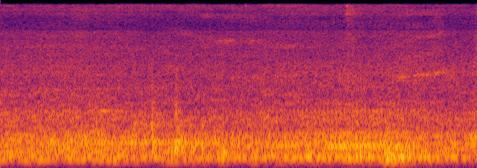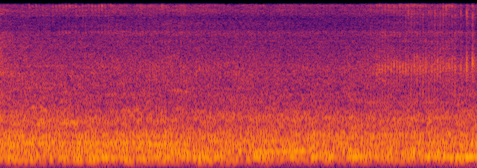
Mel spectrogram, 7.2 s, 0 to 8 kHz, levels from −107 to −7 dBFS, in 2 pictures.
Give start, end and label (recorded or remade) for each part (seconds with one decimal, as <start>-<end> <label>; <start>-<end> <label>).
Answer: 0.0-3.7 remade; 3.7-4.4 recorded; 4.4-7.2 remade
